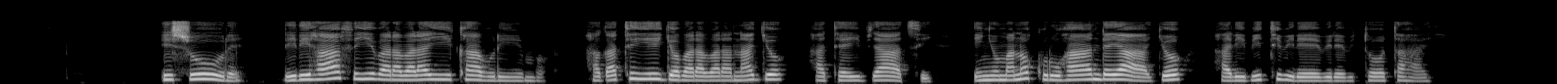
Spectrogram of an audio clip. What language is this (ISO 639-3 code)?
run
